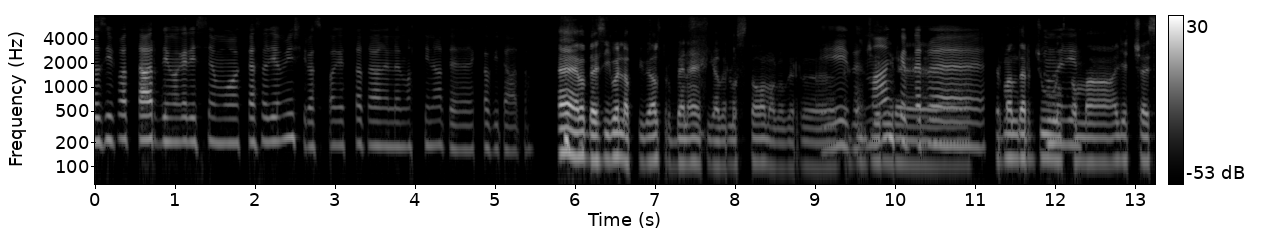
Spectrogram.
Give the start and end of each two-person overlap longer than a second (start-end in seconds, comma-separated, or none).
9.1-11.2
